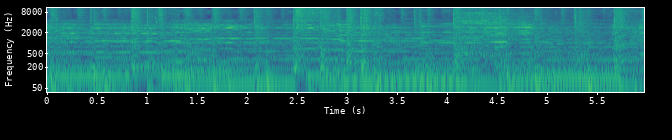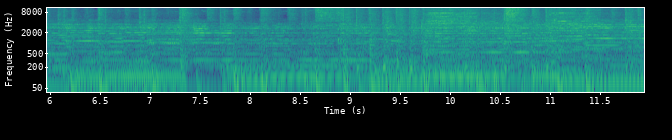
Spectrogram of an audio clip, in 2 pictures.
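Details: Loud rock music with driving drums, bass and guitar plays throughout, with no animal sounds heard.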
